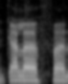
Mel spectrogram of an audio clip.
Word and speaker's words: Galifianakis: Galifianakis. Is it Galifianakis? Yeah, Galifianakis.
